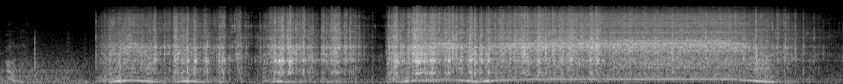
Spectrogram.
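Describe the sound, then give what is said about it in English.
A blender whirs as it blends a drink, a few short motor bursts that rise and fall in pitch, then a long, loud, steady run that winds down at the end. “All right, let's go blend. Let's go blend. I'll do the blending. Should I do the blend?”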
